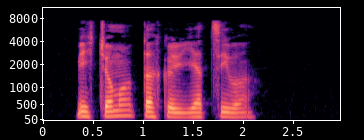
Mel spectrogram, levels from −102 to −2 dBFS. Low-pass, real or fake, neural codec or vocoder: 7.2 kHz; real; none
